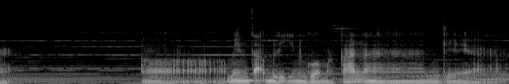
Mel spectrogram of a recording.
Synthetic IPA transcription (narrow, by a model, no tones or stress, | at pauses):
ɔ | mint̪a̰ʔbəliʔɪnɡuamakananɡeja̰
